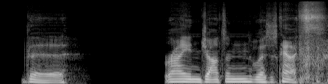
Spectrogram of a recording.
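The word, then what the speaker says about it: Rian: Ryan? It's like Ryan, except with an I instead of a Y.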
